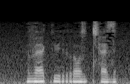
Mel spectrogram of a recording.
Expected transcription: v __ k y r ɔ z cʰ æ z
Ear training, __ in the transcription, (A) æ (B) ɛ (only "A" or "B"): A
